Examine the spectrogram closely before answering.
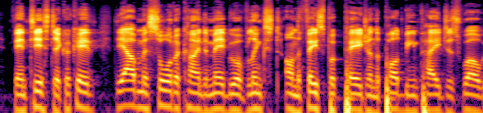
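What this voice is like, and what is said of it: Put-on Australian accent, comes and goes. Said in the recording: “this ridiculous Australian accent ... it comes and goes ... some of it was really believable there”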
